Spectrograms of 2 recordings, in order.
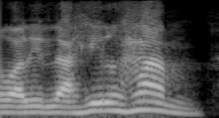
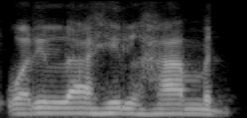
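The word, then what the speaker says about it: ولله الحمد: Bukan walillahil ham, tapi walillahil hamd.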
